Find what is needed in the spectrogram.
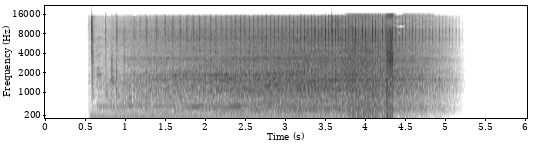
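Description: Production-logo sound effect: a sharp click, then a rapidly ticking, engine-like noise that swells steadily louder. It ends in a low thump and a sharp hit, then fades out.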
